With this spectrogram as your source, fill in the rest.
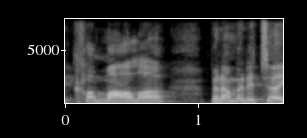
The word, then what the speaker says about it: Kamala: an Americanized version and some people call her Kamala well that's not the way that it is pronounced from the original that's the Americanized version some people say Kamala but I'm going to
